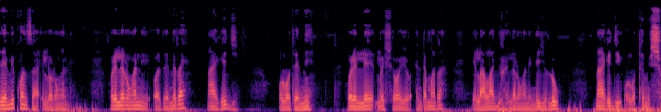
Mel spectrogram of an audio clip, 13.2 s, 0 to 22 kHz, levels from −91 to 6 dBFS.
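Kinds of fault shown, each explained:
No faults can be heard anywhere in this recording.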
